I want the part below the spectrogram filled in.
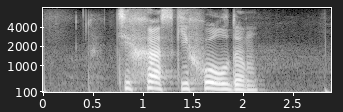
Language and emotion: Russian, angry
